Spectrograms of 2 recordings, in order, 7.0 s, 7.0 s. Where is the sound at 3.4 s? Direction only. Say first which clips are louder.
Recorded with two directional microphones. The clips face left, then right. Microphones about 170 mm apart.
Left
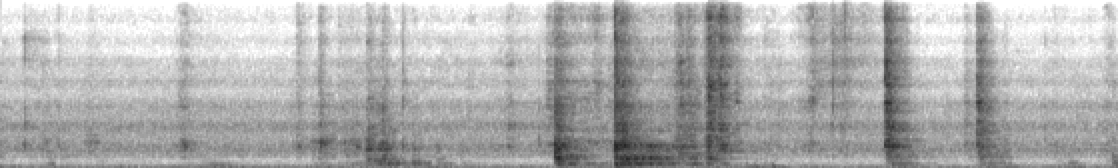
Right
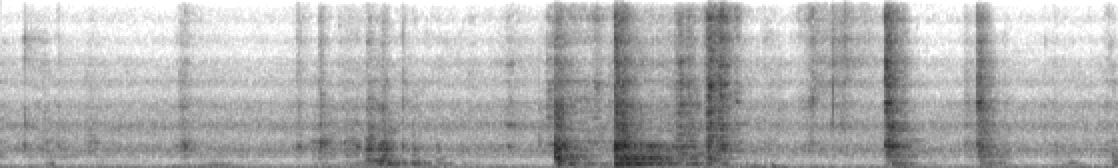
Right 1 dB; 5° right (ahead or behind).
